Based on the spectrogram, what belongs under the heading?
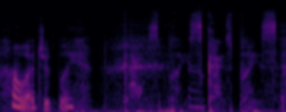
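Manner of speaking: hushed whisper. Real, not acted. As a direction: whisper it like a secret. Whispered aside to audience.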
